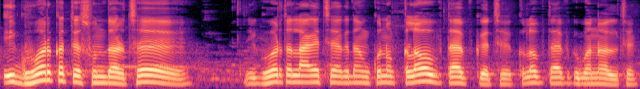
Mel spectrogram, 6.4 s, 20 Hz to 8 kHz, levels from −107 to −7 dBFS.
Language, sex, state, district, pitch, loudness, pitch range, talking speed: Maithili, male, Bihar, Samastipur, 165 Hz, -16 LUFS, 145-180 Hz, 195 wpm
